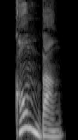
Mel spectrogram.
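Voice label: "konban", Japanese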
